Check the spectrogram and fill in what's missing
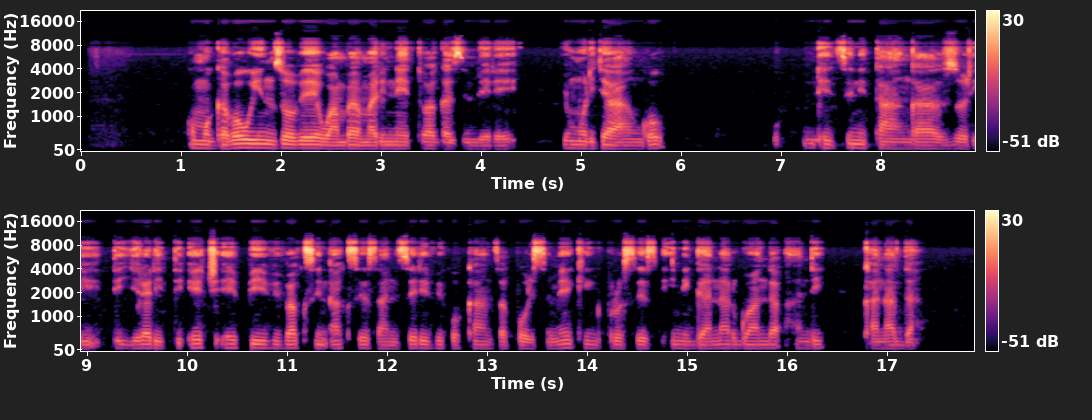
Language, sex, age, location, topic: Kinyarwanda, male, 18-24, Huye, health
